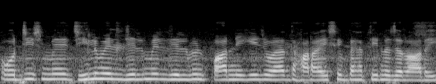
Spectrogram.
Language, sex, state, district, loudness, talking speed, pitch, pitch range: Hindi, female, Uttar Pradesh, Shamli, -14 LUFS, 205 wpm, 225 Hz, 215-235 Hz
